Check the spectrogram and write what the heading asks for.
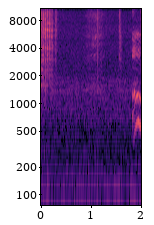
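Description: The last clicks of a Samsung Galaxy Ace 4 smartphone and its popped-off plastic back cover clattering to rest on a concrete driveway after a side drop. Then a low steady rumble, with a surprised "Oh" near the end.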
